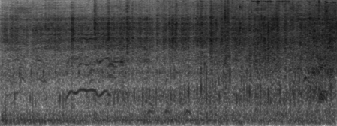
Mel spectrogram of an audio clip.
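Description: Horse-drawn racing carts galloping closer, with hooves and cart wheels growing louder near the end as the teams pass close. Underneath runs a steady rumble of motorcycle engines, and voices are shouting.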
